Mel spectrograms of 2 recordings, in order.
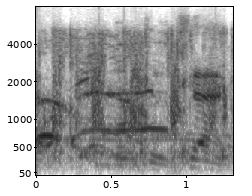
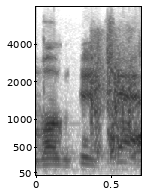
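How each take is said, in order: First: Very high, slow falsetto greeting; high silly voice. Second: Said in the usual way. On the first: Acted. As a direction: stretch it out in a squeaky high voice. Repeats greeting in put-on high voice.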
